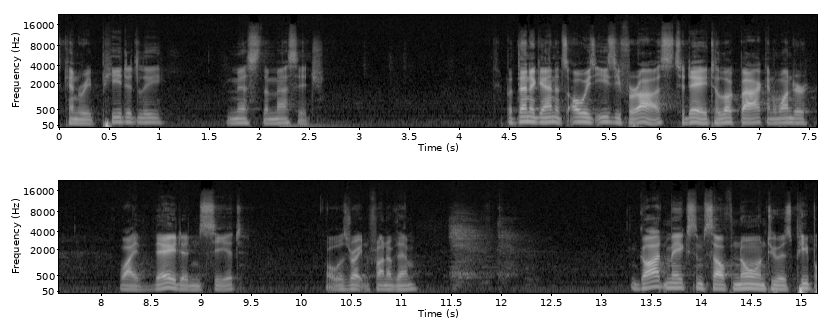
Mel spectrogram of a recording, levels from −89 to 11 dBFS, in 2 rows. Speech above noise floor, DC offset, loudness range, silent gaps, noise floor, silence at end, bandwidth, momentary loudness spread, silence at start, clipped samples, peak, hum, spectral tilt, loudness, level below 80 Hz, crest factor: 33 dB; under 0.1%; 12 LU; none; -60 dBFS; 0 s; over 20 kHz; 19 LU; 0.05 s; under 0.1%; -4 dBFS; none; -3 dB/octave; -26 LUFS; -44 dBFS; 24 dB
